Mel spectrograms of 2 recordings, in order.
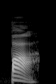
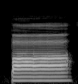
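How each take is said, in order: First: The pitch falls sharply from high to low. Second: The pitch stays high and level. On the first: "menekan dari atas ke bawah" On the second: "nada datar"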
